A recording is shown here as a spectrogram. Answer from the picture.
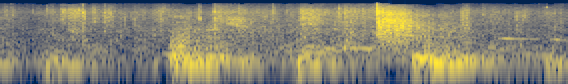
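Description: Repeated dull thumps, about two a second, with a single sharp crack about one and a half seconds in.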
